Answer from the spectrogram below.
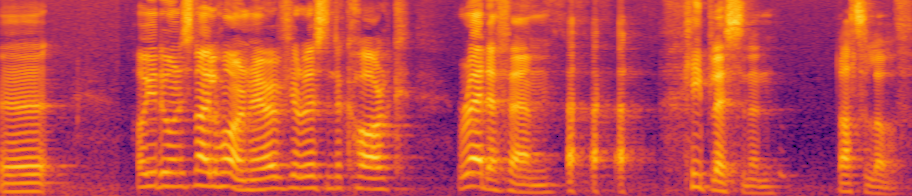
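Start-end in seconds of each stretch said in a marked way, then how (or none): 1.0-6.8 Cork Irish accent, higher pitch. Interviewer asks the guest to say the station's name, in a Cork accent. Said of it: "say Cork's Red F M in a Cork accent for us?".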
